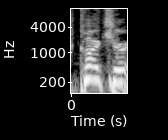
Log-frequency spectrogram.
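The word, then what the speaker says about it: Kaercher: cannabis Insurance Services is spelled k a e r c h e r that's carer insurance we have worked with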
